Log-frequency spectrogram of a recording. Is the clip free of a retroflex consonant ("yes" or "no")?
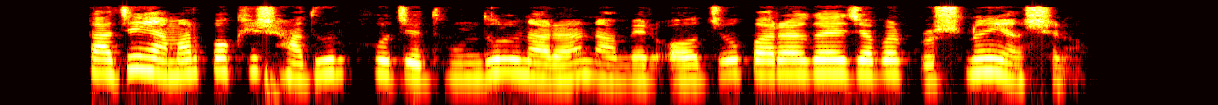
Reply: yes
